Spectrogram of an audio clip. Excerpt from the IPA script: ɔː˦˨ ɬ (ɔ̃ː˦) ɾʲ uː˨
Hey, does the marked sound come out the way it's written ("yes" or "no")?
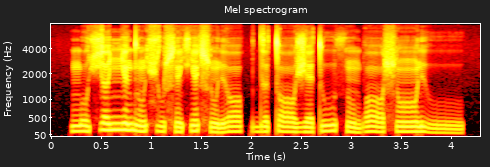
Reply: yes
